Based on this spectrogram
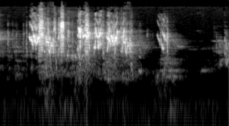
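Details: Budgerigar gives a loud, rasping, high warbled phrase of about one and a half seconds, then a short softer chirp and quiet.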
